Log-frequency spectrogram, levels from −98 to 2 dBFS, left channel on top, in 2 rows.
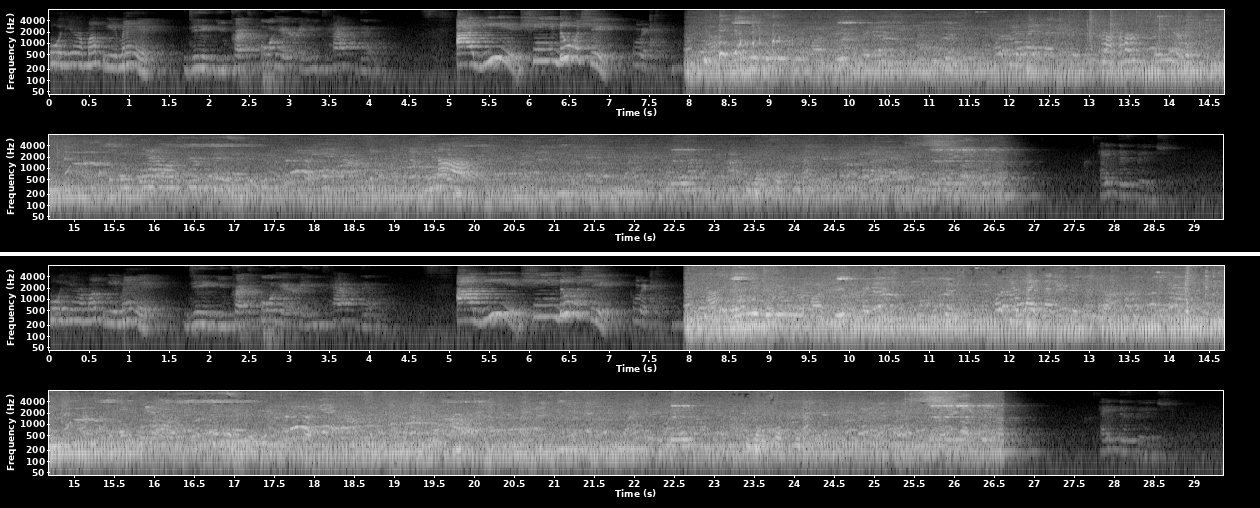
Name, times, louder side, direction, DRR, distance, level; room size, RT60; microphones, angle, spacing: voice 1, 0.0-1.3 5.1-7.0 8.2-9.2 12.9-14.4 15.6-17.3 19.4-20.0, left 4 dB, 40° left, 4 dB, 0.3 m, -33 dB
voice 2, 1.7-4.1 7.5-7.6 9.7-12.0 17.6-18.4 20.5-20.8 22.3-23.9 24.3-26.3 27.8-28.7, left 1 dB, 55° left, -5 dB, 1.9 m, -46 dB
sound 1, 7.9-26.6, right 7 dB, 80° right, 0.3 m, -27 dB
sound 2, 11.7-17.8, left 1 dB, 25° left, 0.9 m, -45 dB
voice 3, 14.7-15.9 18.2-18.9 19.2-20.0 24.6-25.2, right 2 dB, 25° right, 3 dB, 0.5 m, -37 dB
9.2 x 3.8 x 3.3 m, 1.1 s
head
